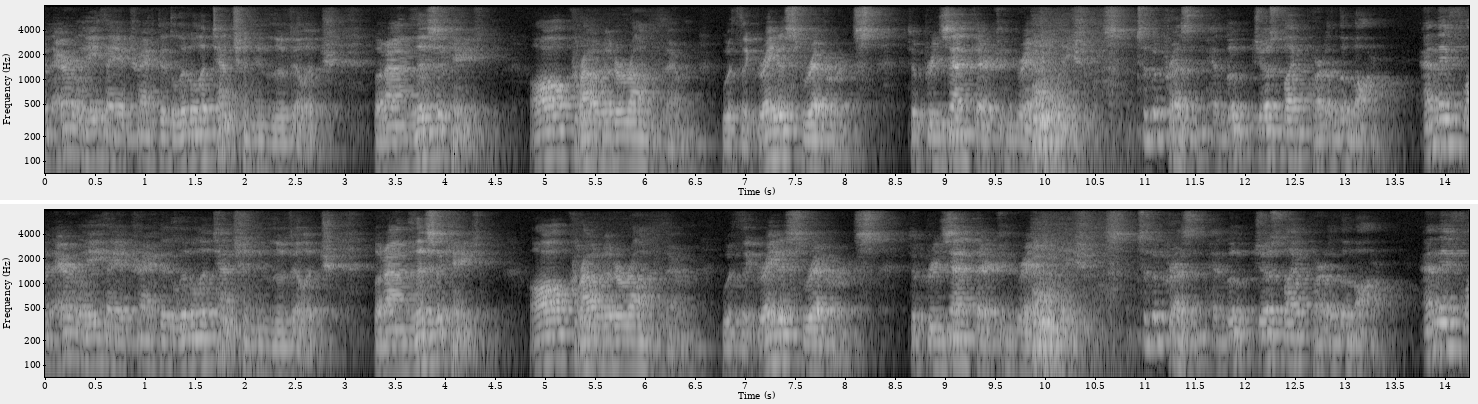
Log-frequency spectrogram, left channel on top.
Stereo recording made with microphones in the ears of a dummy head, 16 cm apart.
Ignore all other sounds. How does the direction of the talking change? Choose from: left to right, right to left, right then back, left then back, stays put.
right then back.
